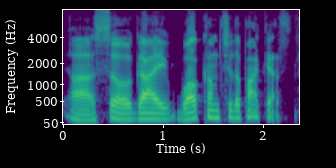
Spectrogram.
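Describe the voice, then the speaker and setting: A man hosts a casual interview podcast in a mid-pitched voice. He phrases his questions tentatively, feeling his way through them. The sound is dry, with no room echo. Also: moderate pace, gravelly. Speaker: podcast host.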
